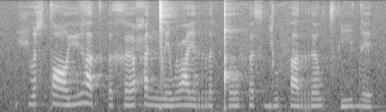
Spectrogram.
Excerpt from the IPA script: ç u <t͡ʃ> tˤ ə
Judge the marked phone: incorrect: ç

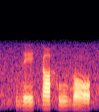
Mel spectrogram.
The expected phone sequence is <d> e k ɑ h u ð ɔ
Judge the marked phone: incorrect: ð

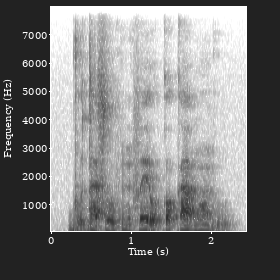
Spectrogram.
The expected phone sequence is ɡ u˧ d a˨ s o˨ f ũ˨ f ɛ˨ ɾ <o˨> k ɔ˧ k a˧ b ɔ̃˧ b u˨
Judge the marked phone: incorrect: o˨˦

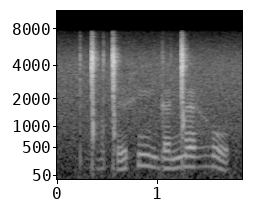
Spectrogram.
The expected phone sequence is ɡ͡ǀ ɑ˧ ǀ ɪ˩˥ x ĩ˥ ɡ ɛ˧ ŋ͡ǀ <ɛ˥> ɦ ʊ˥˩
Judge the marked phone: correct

